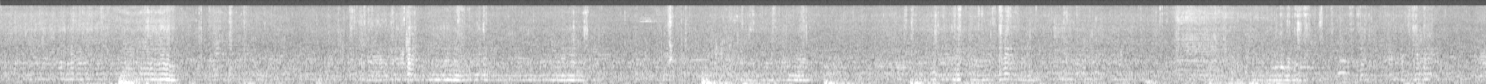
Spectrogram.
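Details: Honey bees working inside an open hive on a fine, sunny day, microphone slid down among the combs: a low steady hum with wavering buzzy tones, broken by sharp knocks and bumps around one, five and seven seconds.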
